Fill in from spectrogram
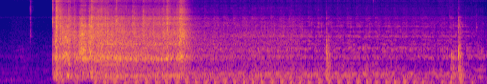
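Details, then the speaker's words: Honda Scoopy carburettor scooter, electric starter that only clicked, fixed by disassembling, cleaning and greasing the starter motor without new parts: one press gives brief whirring crank and immediate start into a steady, even putter; normal cranking. "atau tinggal pencet langsung hidup dan langsung jalan dan hanya itu Masalahnya"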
